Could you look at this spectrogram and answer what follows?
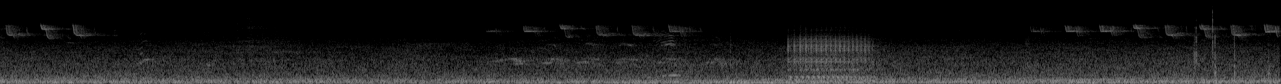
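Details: Great spotted woodpecker, Leiderdorp, the Netherlands: three separate bursts of sharp, high, clicking notes in fast series, broken by a brief loud rushing noise and set against continuous low-frequency background rumble.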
